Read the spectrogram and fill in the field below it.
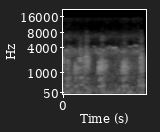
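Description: Pet ducks quack in a short burst of repeated nasal calls, close and fairly clear, about three or four quacks in quick succession.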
